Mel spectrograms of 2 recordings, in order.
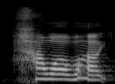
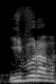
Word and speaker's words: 하와: 하와 하와. 우리는 하와라고 부르잖아요. 세상은 뭐라고 불러요? 이브라고 불러요. 혹시이 차이 아세요? 성경에 히브리어는 하와 하와라는 발음이 훨씬 더 맞아요.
